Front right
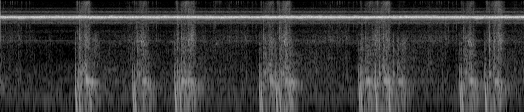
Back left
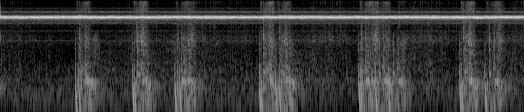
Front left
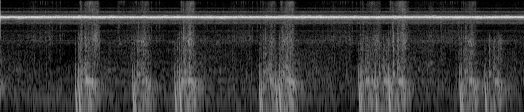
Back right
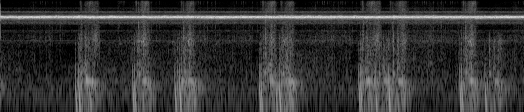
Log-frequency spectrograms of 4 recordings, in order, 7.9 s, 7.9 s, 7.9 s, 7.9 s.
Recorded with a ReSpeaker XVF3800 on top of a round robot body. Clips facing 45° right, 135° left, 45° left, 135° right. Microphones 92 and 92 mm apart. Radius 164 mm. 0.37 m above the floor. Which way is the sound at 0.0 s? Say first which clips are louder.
Back left 1 dB, front left 3 dB; straight ahead.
